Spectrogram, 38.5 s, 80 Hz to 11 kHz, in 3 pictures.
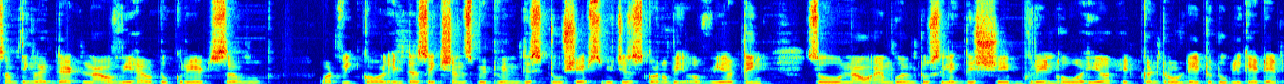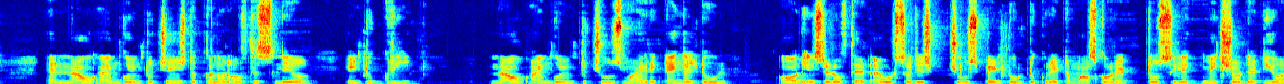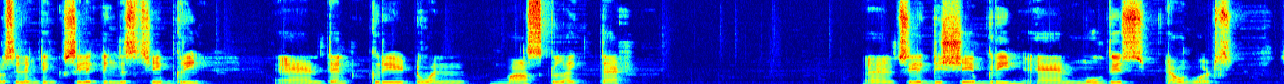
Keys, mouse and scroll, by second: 1.2 click, 8.0 click, 10.6 ctrl+Num_Lock, 10.6 click, 11.5 ctrl+d, 13.4 click, 16.3-21.5 drag, 22.4 g, 24.8 click, 28.3-38.1 drag.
